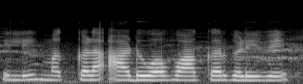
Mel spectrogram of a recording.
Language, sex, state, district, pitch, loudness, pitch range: Kannada, female, Karnataka, Bidar, 200 Hz, -14 LUFS, 195-205 Hz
